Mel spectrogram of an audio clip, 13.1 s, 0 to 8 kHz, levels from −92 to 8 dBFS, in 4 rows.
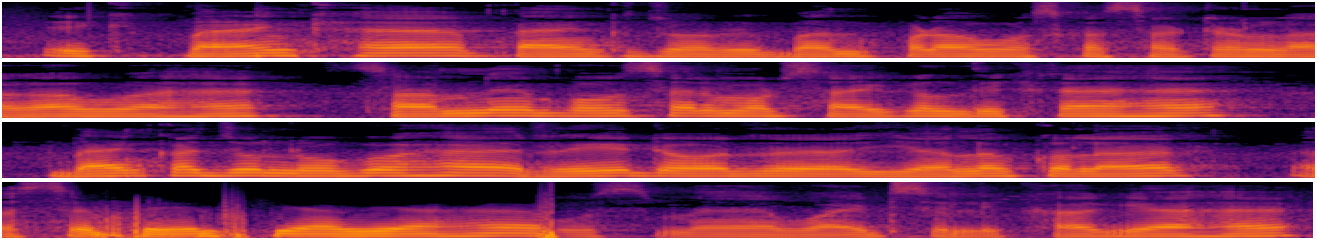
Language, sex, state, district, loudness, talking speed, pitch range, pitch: Hindi, male, Bihar, East Champaran, -22 LUFS, 195 wpm, 115-140 Hz, 125 Hz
